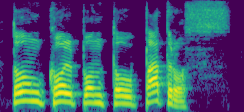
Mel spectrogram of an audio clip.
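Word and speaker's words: τὸν κόλπον τοῦ πατρός: Está en el seno del Padre, se pronuncia de la siguiente manera en griego, ton kolpon tou patros, que también podría traducirse regazo, uno de los dos, seno o regazo.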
